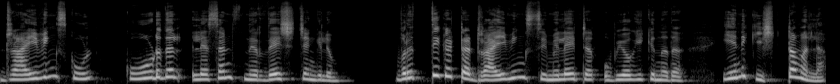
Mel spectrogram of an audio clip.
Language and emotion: Malayalam, disgusted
